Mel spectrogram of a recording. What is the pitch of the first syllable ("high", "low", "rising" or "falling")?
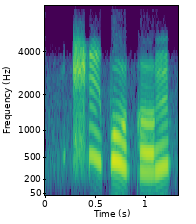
falling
